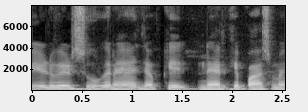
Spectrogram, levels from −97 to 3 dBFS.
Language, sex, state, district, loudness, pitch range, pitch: Hindi, male, Bihar, West Champaran, -18 LUFS, 135-150 Hz, 145 Hz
